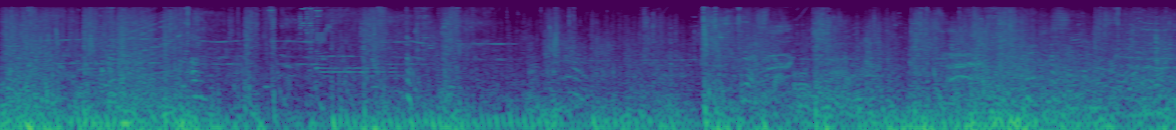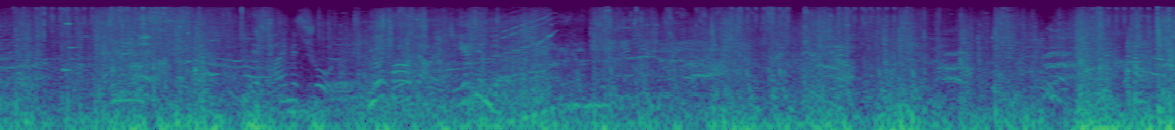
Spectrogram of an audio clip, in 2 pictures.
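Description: Sharp blasts and impacts crackle.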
